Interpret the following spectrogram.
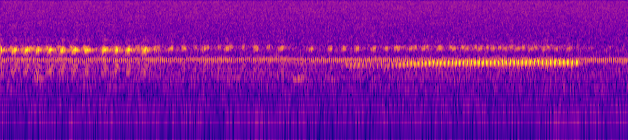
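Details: A softer, more distant burst of quick pulsed croaks from tree frogs in a north-east Italian pond on a mid-April night, fading into a continuous high trill of mole crickets that swells near the end.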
